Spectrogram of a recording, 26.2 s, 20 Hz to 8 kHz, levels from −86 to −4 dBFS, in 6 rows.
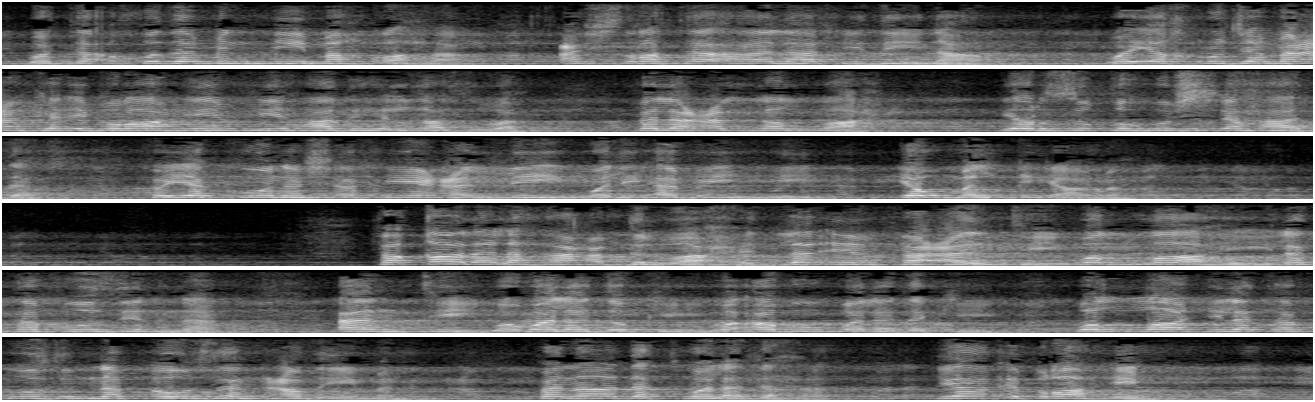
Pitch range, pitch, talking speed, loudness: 220-250 Hz, 235 Hz, 95 wpm, -21 LUFS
